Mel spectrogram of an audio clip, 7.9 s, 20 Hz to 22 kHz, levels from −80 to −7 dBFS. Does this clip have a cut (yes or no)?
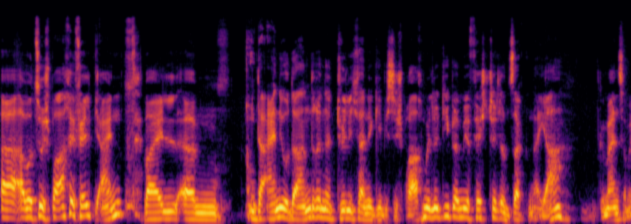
yes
